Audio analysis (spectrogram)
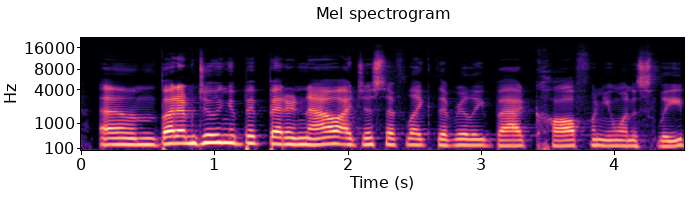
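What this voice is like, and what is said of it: Sick-sounding voice. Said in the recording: “I've been sick this week. Unfortunately, you can still hear it in my voice.”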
